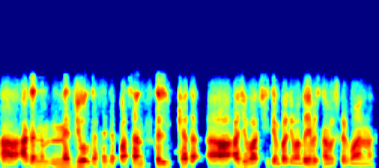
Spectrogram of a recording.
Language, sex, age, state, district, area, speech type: Kashmiri, male, 45-60, Jammu and Kashmir, Srinagar, urban, conversation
